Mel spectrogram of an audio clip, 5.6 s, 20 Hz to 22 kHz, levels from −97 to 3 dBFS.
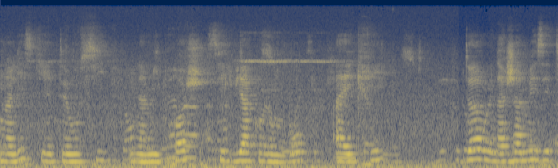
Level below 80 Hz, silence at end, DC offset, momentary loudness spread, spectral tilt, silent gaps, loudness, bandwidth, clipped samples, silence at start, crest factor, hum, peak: -28 dBFS; 0 s; under 0.1%; 8 LU; -5 dB/octave; none; -19 LUFS; 18.5 kHz; under 0.1%; 0 s; 16 dB; none; -2 dBFS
